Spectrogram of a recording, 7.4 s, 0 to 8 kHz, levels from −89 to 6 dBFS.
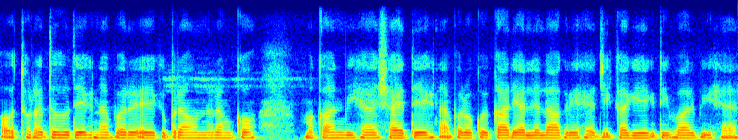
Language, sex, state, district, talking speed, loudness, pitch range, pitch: Rajasthani, male, Rajasthan, Churu, 220 wpm, -16 LUFS, 150-155 Hz, 150 Hz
